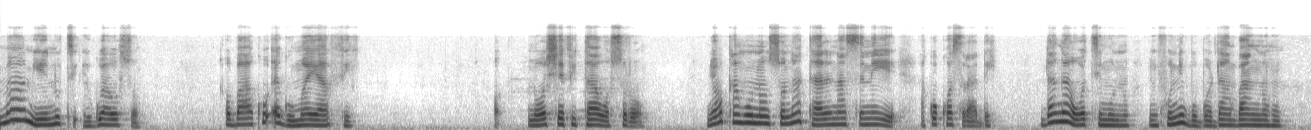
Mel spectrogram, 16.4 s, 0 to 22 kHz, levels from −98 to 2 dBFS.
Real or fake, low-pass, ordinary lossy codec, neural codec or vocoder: real; 7.2 kHz; Opus, 32 kbps; none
